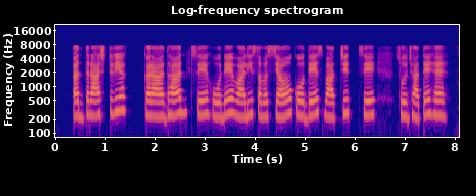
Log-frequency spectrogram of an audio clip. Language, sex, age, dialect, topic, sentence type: Hindi, female, 18-24, Garhwali, banking, statement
